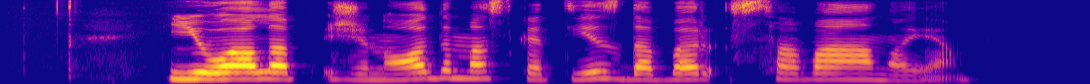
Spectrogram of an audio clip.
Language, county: Lithuanian, Vilnius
